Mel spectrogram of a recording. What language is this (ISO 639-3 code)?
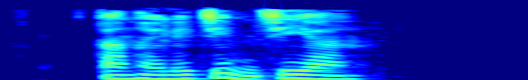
yue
